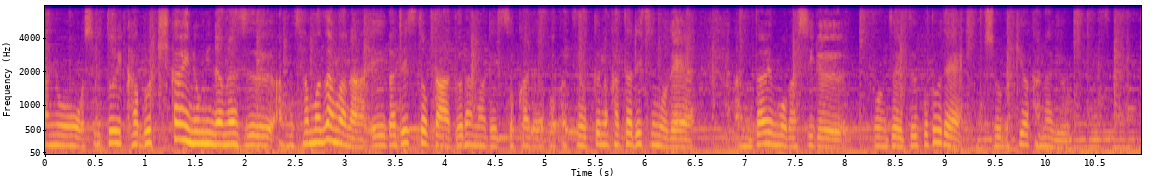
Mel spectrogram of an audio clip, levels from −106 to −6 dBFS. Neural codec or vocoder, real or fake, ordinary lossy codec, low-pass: codec, 16 kHz in and 24 kHz out, 1 kbps, XY-Tokenizer; fake; none; 7.2 kHz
